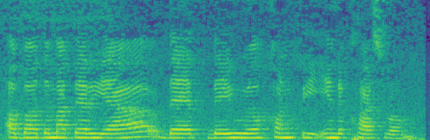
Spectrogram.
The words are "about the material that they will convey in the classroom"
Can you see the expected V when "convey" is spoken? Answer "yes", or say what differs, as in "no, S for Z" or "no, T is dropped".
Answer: no, F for V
